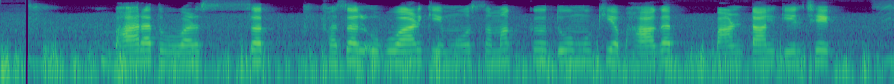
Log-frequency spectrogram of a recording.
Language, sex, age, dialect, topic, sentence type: Magahi, female, 25-30, Northeastern/Surjapuri, agriculture, statement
